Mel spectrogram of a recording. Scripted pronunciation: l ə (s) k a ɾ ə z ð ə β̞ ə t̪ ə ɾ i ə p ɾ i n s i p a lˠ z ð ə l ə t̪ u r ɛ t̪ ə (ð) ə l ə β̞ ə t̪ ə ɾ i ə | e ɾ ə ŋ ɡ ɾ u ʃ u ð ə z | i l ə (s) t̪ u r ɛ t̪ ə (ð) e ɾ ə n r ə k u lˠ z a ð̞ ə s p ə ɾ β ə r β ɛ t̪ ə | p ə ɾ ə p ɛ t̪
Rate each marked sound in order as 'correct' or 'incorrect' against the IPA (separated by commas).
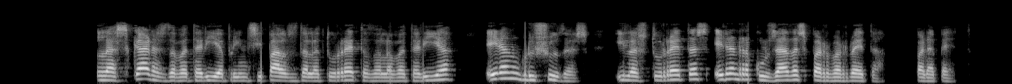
correct, correct, correct, incorrect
